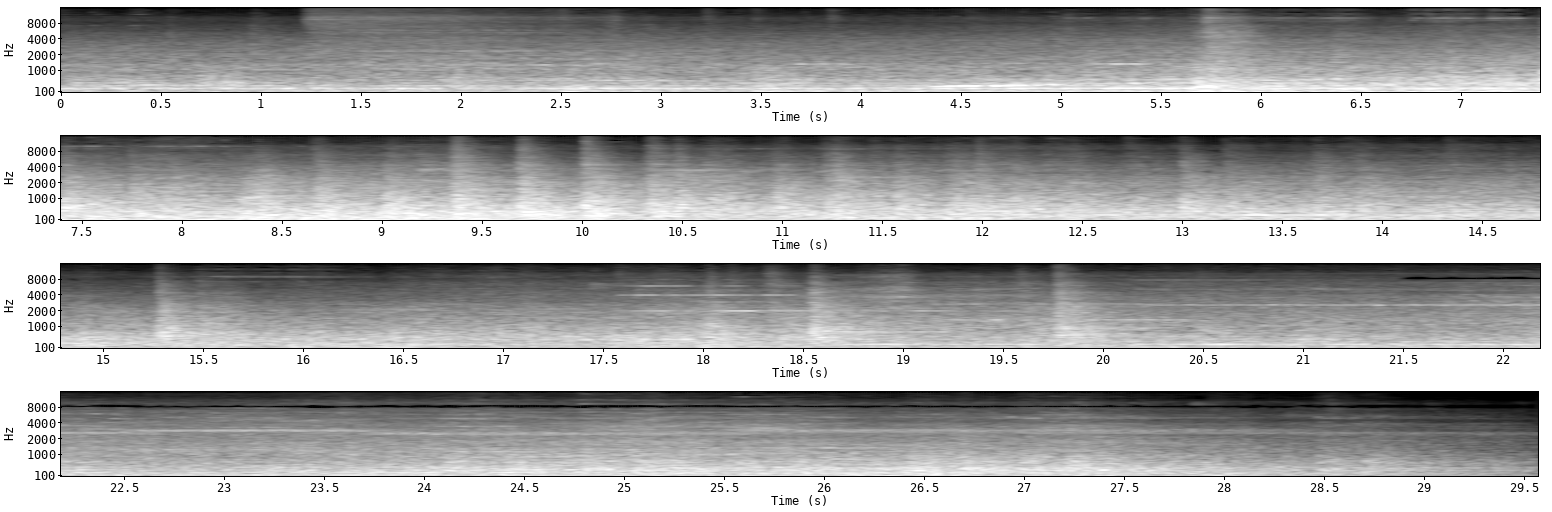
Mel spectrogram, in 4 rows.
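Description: A Pullman Standard R46 subway train pulls out of the station and passes close by. It picks up speed with a run of sharp clicks from the wheels and a high wheel squeal in the second half. The sound fades away near the end.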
